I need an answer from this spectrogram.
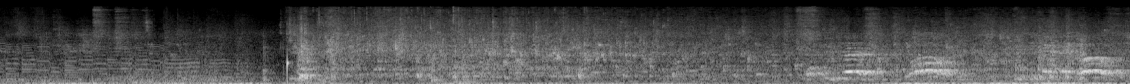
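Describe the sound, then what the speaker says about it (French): A toilet flushes loudly and close by, a sudden rush of water swelling into a long, churning gush and refill, while a voice talks over it toward the end. "on va aller tirer la chasse"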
